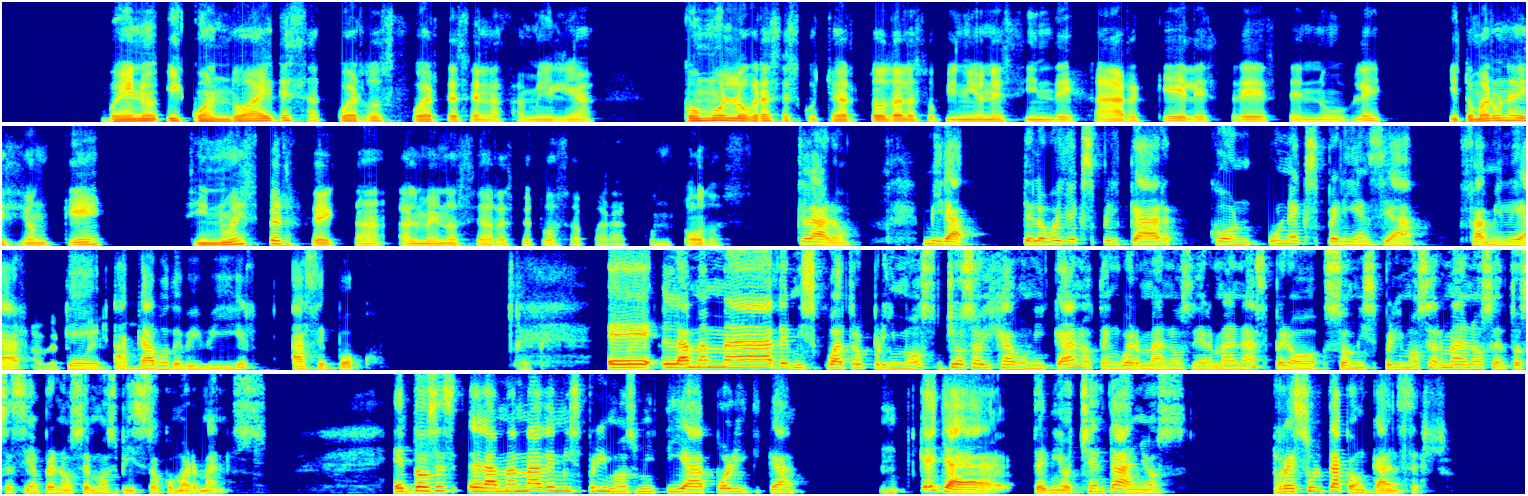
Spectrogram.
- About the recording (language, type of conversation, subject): Spanish, podcast, ¿Cómo manejas las decisiones cuando tu familia te presiona?
- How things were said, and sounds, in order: throat clearing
